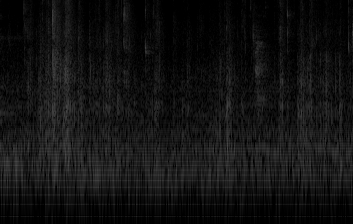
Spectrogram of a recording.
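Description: Popcorn being chewed close to the microphone: irregular soft crunching and crackling.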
